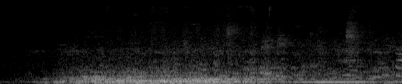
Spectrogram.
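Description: Lift doors slide open.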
